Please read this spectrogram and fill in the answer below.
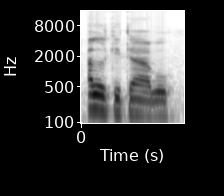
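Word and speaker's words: الكتاب: আমরা বুঝতে পারলাম যে যেহেতু এখানে কাফ হরফটি রয়েছে এজন্য এখানে লামটি আলাদাভাবে স্পষ্ট উচ্চারিত হচ্ছে ঠিক তো দ্রুত এখানে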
